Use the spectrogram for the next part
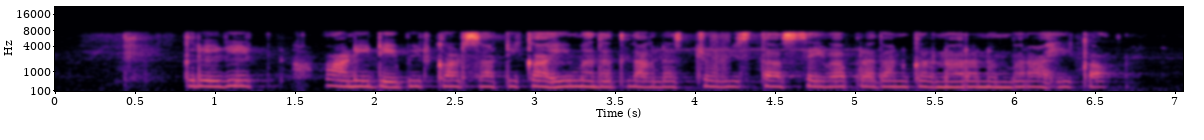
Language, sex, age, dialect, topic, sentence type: Marathi, female, 36-40, Standard Marathi, banking, question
